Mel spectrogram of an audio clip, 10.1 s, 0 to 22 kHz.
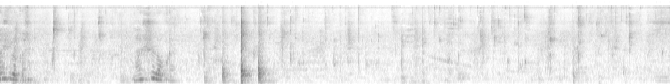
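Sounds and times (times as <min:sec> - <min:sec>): eating sounds: 0:00.0 - 0:10.0.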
